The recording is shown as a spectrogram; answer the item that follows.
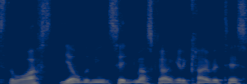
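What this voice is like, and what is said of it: Nasal, congested voice. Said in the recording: “my voice sounds a bit funny, a bit nasally. I've had a cold.”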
